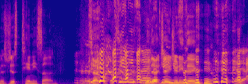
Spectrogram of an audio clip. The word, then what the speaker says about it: Tennyson: the way you pronounce his name is just Tinny Son? Would that change anything? Yeah, I'm gonna say it's Tennyson, like Tennessee, Tennyson.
